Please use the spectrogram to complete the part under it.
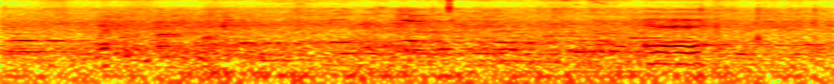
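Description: Metro train rumble and station bustle in Qatar fill the space, a steady low roar with faint clatter and distant voices throughout.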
